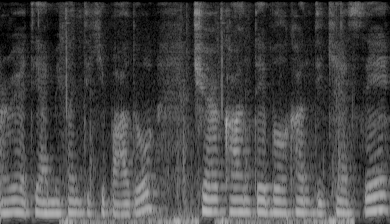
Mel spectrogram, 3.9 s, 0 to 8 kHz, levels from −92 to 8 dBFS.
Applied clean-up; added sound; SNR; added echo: none; Keys jangling; 8 dB; reverberation time 0.4 s.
